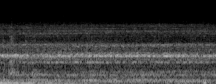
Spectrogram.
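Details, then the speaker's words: Trane air handler blower motor, no grease fittings: constant high whine over a rough low rumble that never smooths out; dry, worn motor bearings, motor being replaced. "bad. I don't see any grease fittings on it. Wonder why it's so dry."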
